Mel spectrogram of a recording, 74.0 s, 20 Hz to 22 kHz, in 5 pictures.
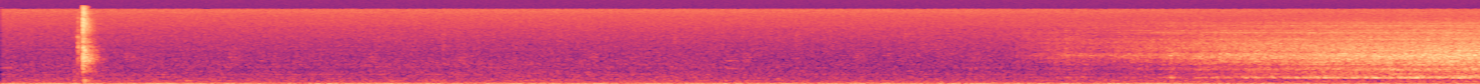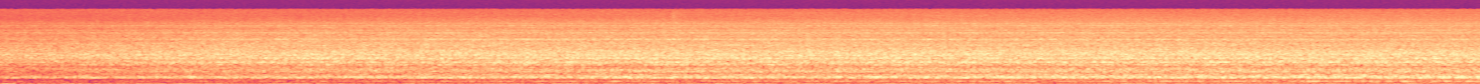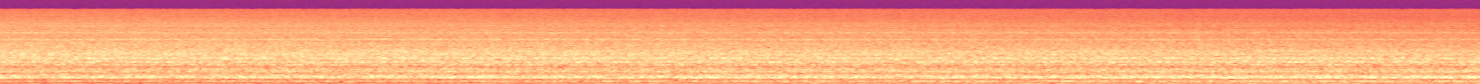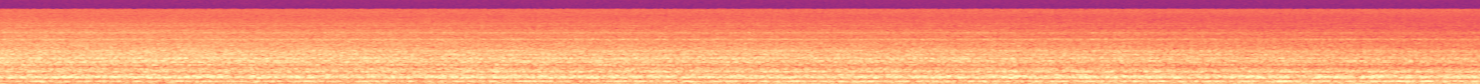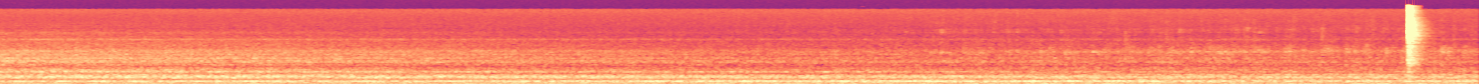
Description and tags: kettle D monaural kitchen
Recordings of kettles boiling in a simulated kitchen in the acoustics laboratories at the University of Salford. From turning kettle on to cut-off when kettle is boiled. The pack contains 10 different kettles.
high-quality, kettle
